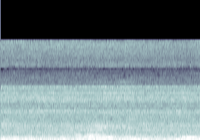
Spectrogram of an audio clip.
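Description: Milk pours into a pot.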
